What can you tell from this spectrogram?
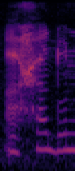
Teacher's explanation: غنہ لازمی کرنا ہے کیونکہ تنوین ہے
